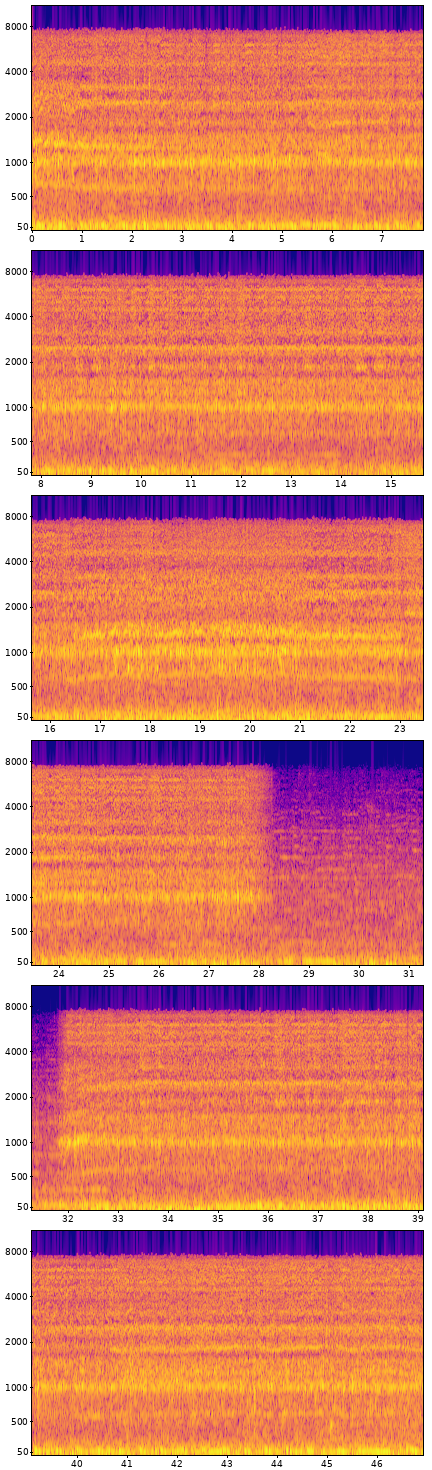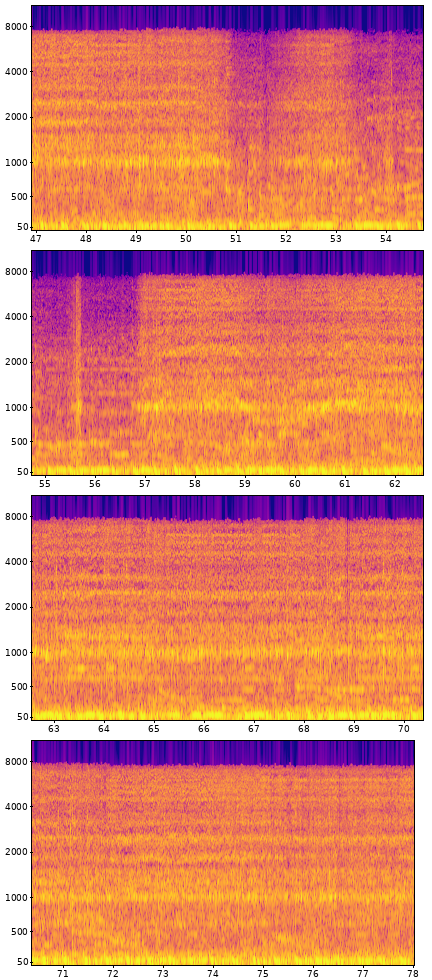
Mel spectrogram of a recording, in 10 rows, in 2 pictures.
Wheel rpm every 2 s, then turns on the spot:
160, 170, 170, 170, 170, 160, 160, 160, 160, 160, 160, 160, 170, 150, 10, 10, 130, 160, 160, 160, 160, 160, 170, 170, 160, 70, 60, 10, 70, 140, 140, 160, 160, 160, 160, 160, 160, 160, 160.
none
